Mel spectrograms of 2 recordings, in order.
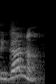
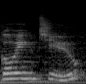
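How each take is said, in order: First: The words merge into a reduced 'gonna'. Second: Both words are pronounced in full. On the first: The speaker calls it right. "قلت gonna" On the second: The speaker calls it wrong. "ما قلتش going to"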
